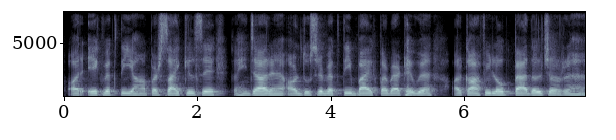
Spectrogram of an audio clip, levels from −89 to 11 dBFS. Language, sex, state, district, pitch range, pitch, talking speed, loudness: Magahi, male, Bihar, Gaya, 145-160 Hz, 155 Hz, 200 wpm, -18 LUFS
